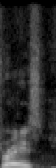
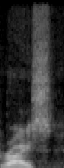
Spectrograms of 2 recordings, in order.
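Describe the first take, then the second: First: The name rhymes with 'days'. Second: The name rhymes with 'nice'. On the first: The speaker calls it right. "Nope, it's Rays" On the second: The speaker calls it wrong. "I pronounce it Rice every time I saw it"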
